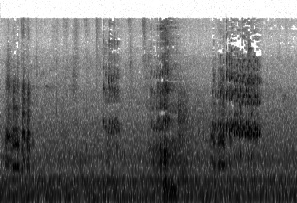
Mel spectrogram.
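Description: Rainbow lorikeets giving several short calls, with a longer one near the end.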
